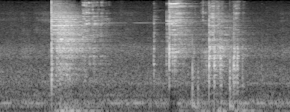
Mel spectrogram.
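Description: Hammer blows beating copper wire into a copper rose stem, a few sharp metallic strikes clustered together with a clinking ring, close and fairly loud, no talking.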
